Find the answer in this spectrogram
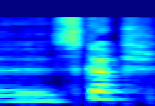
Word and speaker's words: SCOP: Dans le monde de l'ESS, on prononce SIC et SCOP, même si c'est pas super logique.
